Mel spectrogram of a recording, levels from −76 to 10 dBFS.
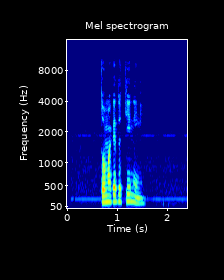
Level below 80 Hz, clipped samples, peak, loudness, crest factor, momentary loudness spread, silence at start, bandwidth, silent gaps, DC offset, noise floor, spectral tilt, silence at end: -72 dBFS; under 0.1%; -6 dBFS; -24 LUFS; 22 dB; 13 LU; 0.7 s; 10.5 kHz; none; under 0.1%; -59 dBFS; -7.5 dB/octave; 0.85 s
